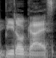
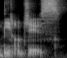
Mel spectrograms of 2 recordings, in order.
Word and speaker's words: Betelgeuse: we were calling him Beetlejuice when it's clearly Beetlegeist, but it literally is like that spelling of Beetlegeist. You do pronounce it Beetlejuice because you pronounce that star's name Beetlejuice.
